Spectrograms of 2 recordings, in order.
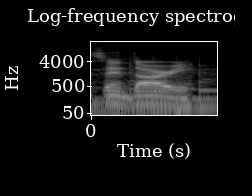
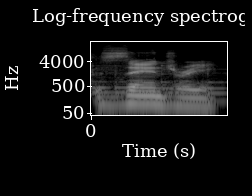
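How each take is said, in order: First: The name is said with three syllables. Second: The name is said with two syllables. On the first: The speaker calls it wrong. "For years I've been pronouncing it Zandari" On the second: The speaker calls it right. "It's Zandri"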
